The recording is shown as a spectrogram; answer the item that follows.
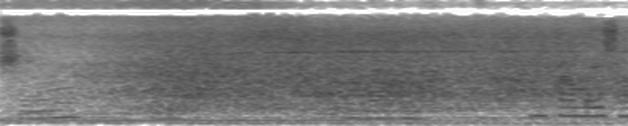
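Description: Steady outdoor background noise that swells about a second in, with faint voices of people talking here and there.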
